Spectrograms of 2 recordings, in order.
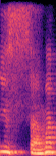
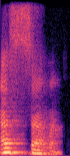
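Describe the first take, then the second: First: The word begins with an i vowel. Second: The word begins with an a vowel. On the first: The speaker calls it wrong. "tidak is sama" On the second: The speaker calls it right. "tapi as sama"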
